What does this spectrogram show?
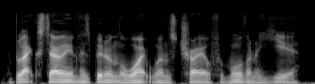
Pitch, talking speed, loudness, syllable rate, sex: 95 Hz, 285 wpm, -20 LUFS, 6.2 syllables/s, male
